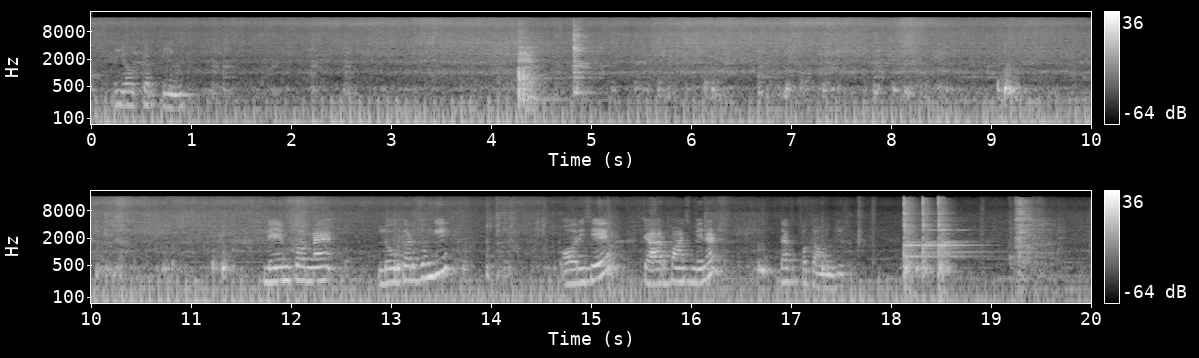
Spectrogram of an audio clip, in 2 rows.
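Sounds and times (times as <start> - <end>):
chickpeas sizzling in hot ghee: 0.0 - 19.0
spoon knocking against pot: 18.1 - 19.4.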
